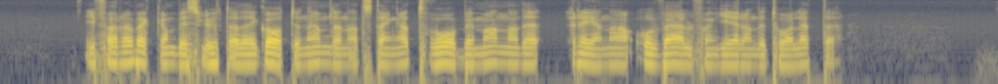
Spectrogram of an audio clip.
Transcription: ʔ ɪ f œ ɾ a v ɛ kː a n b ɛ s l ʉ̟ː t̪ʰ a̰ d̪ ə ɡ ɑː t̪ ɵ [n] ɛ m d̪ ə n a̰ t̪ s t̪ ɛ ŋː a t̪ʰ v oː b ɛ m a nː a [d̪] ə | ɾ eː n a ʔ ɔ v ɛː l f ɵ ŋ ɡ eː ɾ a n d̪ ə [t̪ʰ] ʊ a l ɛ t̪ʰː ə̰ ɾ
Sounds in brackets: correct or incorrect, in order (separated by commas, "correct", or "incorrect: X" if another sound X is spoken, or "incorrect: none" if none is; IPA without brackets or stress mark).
correct, correct, correct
